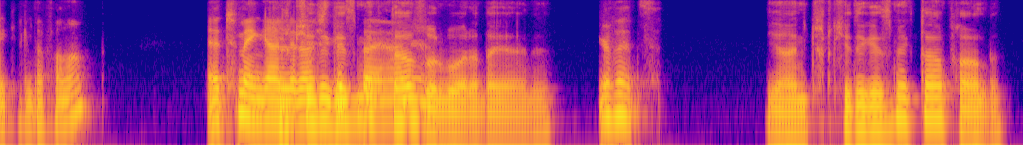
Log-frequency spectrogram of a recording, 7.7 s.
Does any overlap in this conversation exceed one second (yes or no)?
yes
